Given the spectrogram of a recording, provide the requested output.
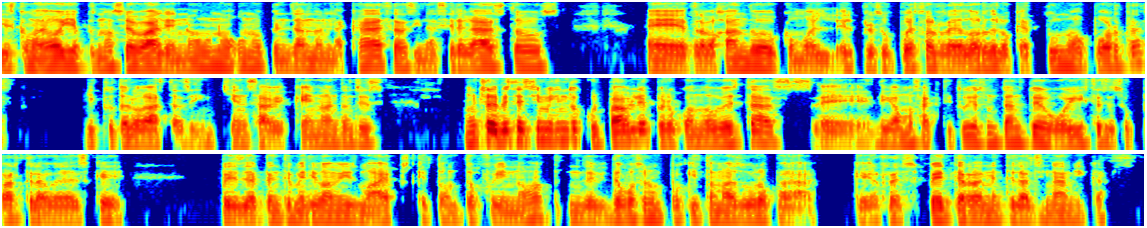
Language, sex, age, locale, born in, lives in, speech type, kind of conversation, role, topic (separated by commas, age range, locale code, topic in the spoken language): Spanish, male, 25-29, es-MX, Mexico, Mexico, conversation, advice, user, ¿Cómo puedo pedir lo que necesito sin sentir culpa?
